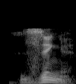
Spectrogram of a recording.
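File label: "zingen", Dutch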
